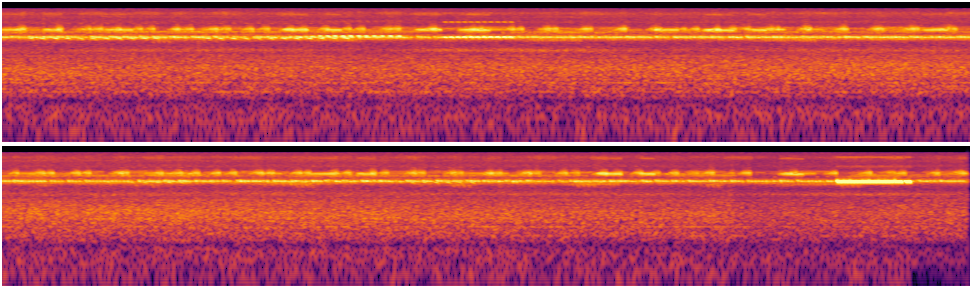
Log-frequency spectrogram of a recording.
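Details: Night ambience full of crickets: an unbroken high, thin trill and rapid pulsing chirps, steady for the whole stretch, with a brief louder burst near the close.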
